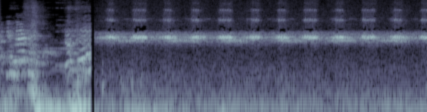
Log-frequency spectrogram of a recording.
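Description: A group's voices, cut off abruptly about a second and a half in, then a cricket chirping steadily, a single high tone about two and a half chirps a second.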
